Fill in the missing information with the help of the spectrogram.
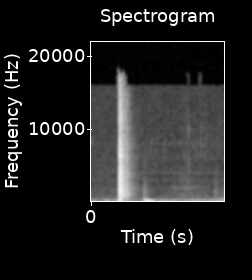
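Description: Aluminium cups bump together in a toast: one sharp, dull knock followed by a softer low thud, with no bright ringing clink afterward.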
